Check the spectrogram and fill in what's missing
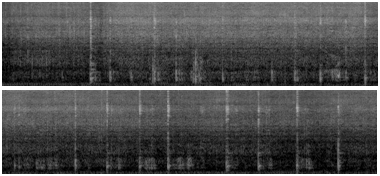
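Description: Chopped onion and green chili frying in mustard oil in a pan, a steady soft sizzle punctuated by sharp clicks and scrapes of a spatula stirring at irregular intervals, close and without talk.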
